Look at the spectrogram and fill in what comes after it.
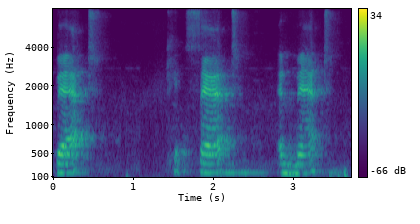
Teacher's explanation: It's a front, unrounded, short vowel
